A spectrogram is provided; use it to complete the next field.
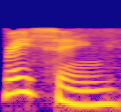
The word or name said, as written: racing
